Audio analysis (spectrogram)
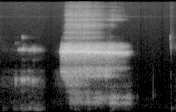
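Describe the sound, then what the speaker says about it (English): A single deep nasal inhale during a yoga flow, loud and close, with a breathy rush lasting over a second after a shorter softer breath, then quiet. "Deep breath."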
